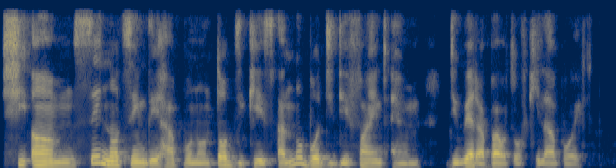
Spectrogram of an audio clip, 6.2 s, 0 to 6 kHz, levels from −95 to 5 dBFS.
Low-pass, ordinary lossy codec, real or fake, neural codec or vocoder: 5.4 kHz; none; fake; codec, 24 kHz, 3.1 kbps, DualCodec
